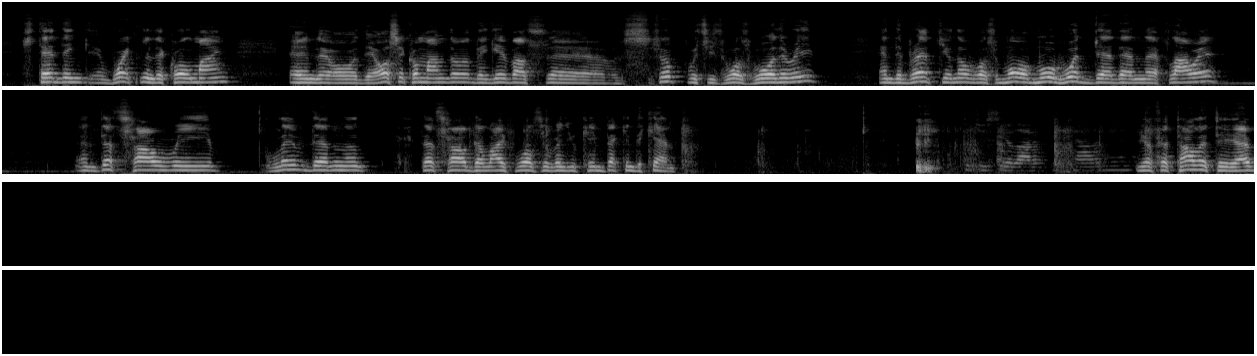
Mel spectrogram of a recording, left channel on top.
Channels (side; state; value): right; silent; digital silence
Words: standing, working in the coal mine. And the Außer Commando, they gave us soup, which was watery, and the bread, you know, was more wood than flour. And that's how we lived, and that's how the life was when you came back in the camp. Did you see a lot of brutality in the camp? Fatality,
